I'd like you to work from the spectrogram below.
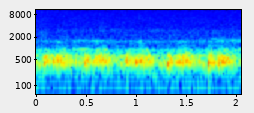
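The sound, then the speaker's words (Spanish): Rhythmic heartbeats of a pregnant mother and her fetus pulse through a steady, muffled whooshing, two hearts beating together as heard through a monitor; continuous, with no voices. “En seguir con la marcha, con los pasos, los latidos de estos dos órganos rojos que yo tengo, que tendré.”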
